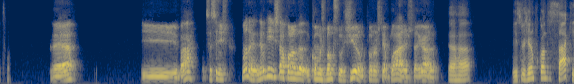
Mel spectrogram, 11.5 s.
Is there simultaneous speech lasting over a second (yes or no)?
no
